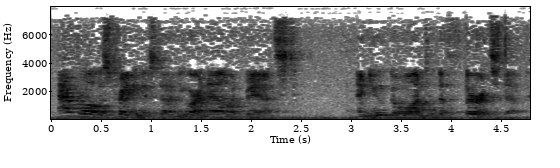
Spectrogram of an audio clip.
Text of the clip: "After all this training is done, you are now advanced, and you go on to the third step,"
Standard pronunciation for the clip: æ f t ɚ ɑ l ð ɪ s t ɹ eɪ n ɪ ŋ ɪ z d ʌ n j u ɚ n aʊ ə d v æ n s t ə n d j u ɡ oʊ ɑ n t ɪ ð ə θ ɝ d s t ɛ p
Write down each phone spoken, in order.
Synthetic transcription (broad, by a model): æ f t ɚ ɑ l ð ɪ s t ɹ eɪ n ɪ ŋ ɪ z d ʌ n j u ɚ n aʊ ə d v æ n s t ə n j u ɡ oʊ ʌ n t ɪ ð ə θ ɝ d s t ɛ p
